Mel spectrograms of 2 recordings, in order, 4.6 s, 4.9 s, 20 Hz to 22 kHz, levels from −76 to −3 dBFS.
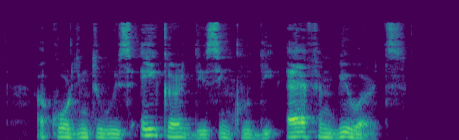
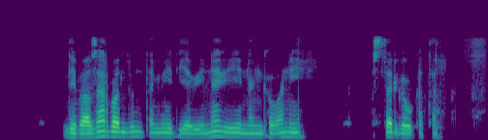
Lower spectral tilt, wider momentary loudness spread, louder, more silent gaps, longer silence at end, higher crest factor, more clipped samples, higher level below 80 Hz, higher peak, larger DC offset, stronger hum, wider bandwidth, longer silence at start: about the same, -5 dB/octave vs -5 dB/octave; second, 12 LU vs 16 LU; first, -25 LUFS vs -29 LUFS; second, none vs 3.22-3.44 s, 3.54-3.71 s; first, 0.55 s vs 0 s; about the same, 18 dB vs 20 dB; neither; first, -52 dBFS vs -70 dBFS; about the same, -8 dBFS vs -10 dBFS; neither; neither; first, 12 kHz vs 7.8 kHz; second, 0.4 s vs 0.65 s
